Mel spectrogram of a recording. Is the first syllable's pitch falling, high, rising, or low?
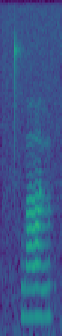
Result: high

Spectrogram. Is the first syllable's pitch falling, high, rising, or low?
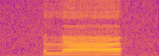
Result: low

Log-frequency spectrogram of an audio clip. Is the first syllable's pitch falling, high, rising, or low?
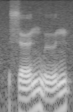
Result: rising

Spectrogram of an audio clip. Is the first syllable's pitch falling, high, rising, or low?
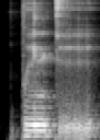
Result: high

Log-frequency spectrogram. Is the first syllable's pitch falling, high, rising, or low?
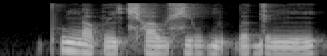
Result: falling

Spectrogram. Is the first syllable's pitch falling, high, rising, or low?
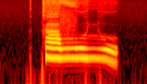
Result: high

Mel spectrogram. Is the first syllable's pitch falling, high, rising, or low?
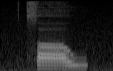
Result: high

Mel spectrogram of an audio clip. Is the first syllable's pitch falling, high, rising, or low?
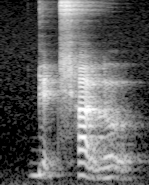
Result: falling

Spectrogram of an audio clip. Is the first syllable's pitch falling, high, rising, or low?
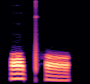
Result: high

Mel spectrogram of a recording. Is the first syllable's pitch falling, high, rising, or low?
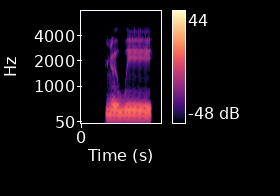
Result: high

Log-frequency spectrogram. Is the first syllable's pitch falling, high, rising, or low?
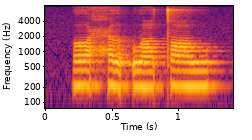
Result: low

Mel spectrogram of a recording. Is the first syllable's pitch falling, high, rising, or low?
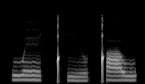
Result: high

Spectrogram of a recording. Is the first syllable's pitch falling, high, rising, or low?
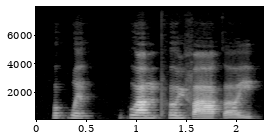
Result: high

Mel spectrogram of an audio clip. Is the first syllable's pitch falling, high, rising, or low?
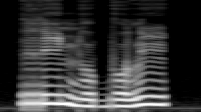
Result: high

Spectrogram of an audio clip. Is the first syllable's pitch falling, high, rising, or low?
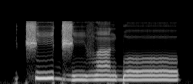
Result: high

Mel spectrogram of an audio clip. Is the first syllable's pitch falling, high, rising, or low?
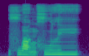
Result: low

